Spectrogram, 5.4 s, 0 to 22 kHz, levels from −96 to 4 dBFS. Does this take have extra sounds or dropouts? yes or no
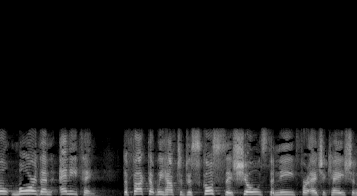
no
